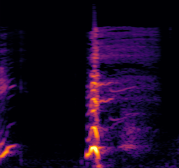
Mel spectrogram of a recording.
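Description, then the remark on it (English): A single sharp dog bark bursts out near the middle, loud, its ringing tail fading quickly into quiet, with a short fragment of sound at the very start. “Shut the fuck up, dog.”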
